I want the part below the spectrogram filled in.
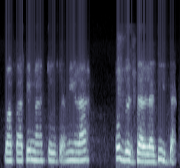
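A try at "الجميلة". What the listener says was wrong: Aywa. Harakatnya harus wadih di akhirnya.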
